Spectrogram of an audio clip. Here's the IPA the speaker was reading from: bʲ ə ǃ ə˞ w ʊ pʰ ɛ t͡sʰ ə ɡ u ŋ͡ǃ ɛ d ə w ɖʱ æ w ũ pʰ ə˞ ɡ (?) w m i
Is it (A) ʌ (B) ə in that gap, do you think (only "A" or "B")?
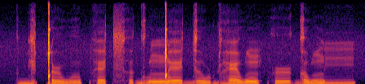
A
